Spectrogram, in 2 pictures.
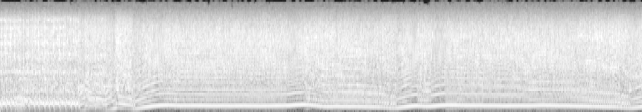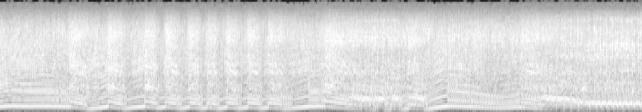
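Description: A chainsaw revs up and down, cutting into wood.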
